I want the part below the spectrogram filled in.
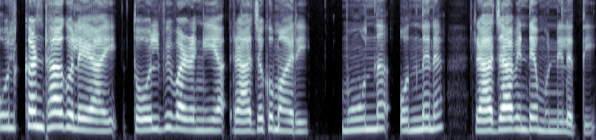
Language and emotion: Malayalam, neutral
